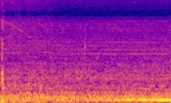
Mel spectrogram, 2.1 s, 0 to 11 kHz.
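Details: Ford Transit 350 that had no communication and no start, started after isolating the VCM and ECM from the network: short crank, then it fires and runs with a steady deep rumble; normal start and idle. High-speed data line suspected shorted to battery voltage.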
